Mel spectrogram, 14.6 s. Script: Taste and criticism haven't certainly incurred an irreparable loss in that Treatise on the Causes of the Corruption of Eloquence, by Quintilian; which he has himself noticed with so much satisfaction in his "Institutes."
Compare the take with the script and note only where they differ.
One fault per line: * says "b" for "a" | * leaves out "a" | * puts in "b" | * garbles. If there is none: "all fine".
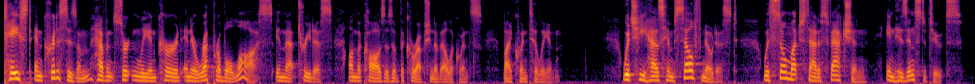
all fine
